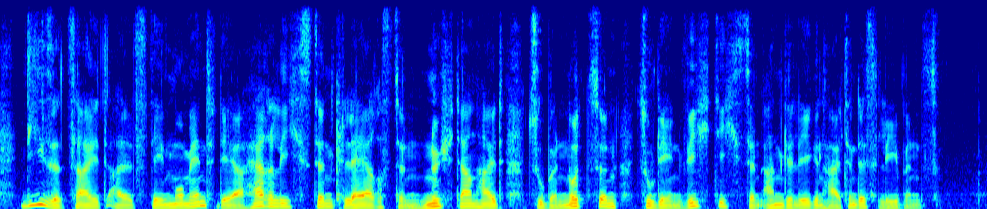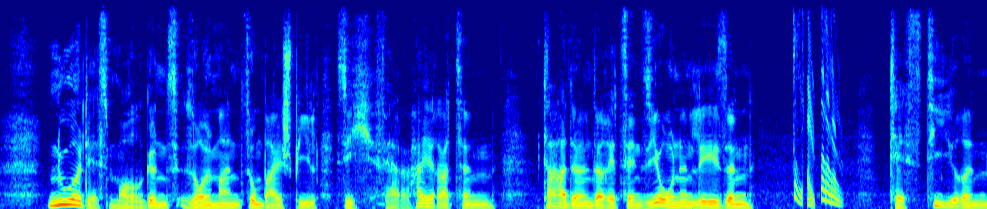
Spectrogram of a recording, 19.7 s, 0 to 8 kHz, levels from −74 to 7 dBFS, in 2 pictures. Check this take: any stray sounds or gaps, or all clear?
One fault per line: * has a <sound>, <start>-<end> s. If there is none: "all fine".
* has a chirp, 17.8-18.3 s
